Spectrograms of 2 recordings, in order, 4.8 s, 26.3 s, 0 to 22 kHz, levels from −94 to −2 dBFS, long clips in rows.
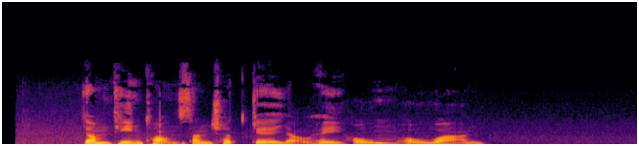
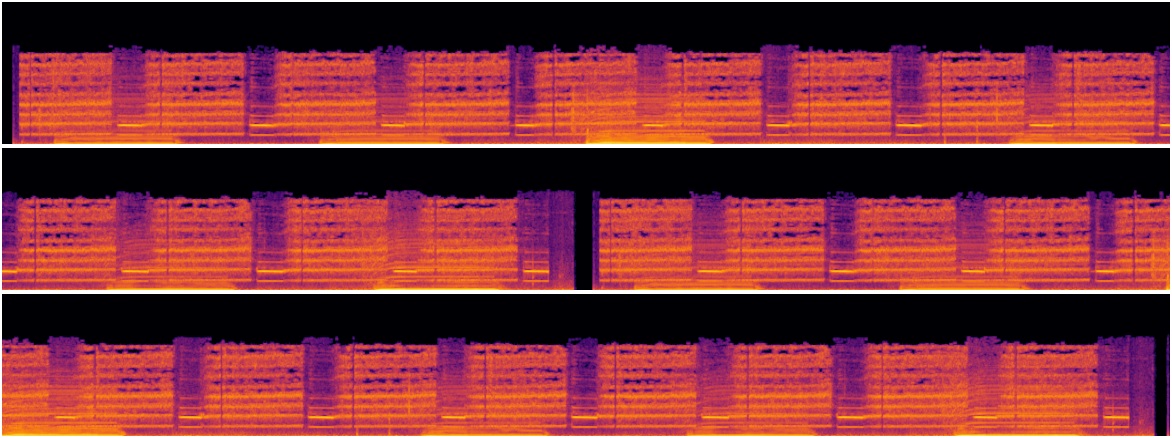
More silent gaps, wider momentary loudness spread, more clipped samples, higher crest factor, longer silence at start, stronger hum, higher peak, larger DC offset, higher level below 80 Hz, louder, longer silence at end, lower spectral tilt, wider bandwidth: second, none vs 13.11-13.18 s; about the same, 7 LU vs 6 LU; neither; first, 22 dB vs 16 dB; first, 0.6 s vs 0.1 s; neither; about the same, -2 dBFS vs -2 dBFS; second, under 0.1% vs 0.4%; second, -58 dBFS vs -30 dBFS; second, -22 LUFS vs -17 LUFS; first, 1.15 s vs 0.1 s; first, -6.5 dB/octave vs -3 dB/octave; second, 12.5 kHz vs 15 kHz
